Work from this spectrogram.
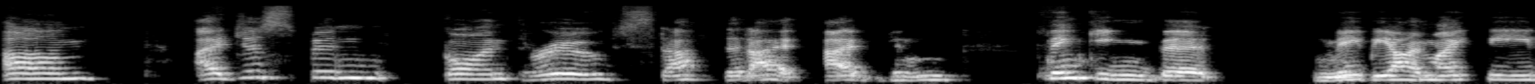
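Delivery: tearful crying, voice breaking. Answering a question about their own sensitivity, while crying. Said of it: "I don't know why I'm crying".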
